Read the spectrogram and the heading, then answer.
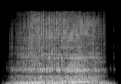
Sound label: transport car hand grasp steering wheel leather squeak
